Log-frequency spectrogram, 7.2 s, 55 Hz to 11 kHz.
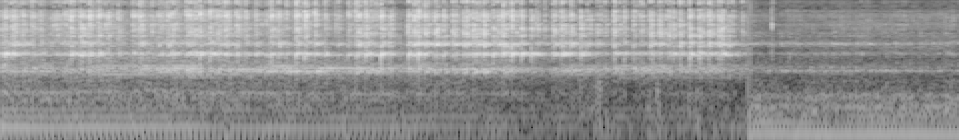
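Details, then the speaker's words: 1970 Mercedes 280 SEL after a one-block drive: fast, uneven clunking at about three knocks a second over idle as the detached power steering pulley, with a loose nut where the belt came off, hits the fan; steering went tight. "So, we found a loose nut coming off where the belt was and it's actually hitting the fan."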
